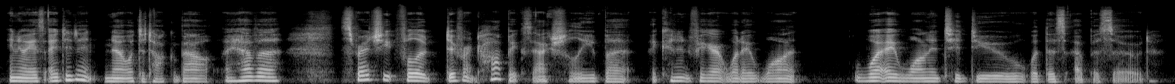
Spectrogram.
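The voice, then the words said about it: Tired-sounding voice. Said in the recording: “I don't know if you can hear in my voice, but I'm very tired.”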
